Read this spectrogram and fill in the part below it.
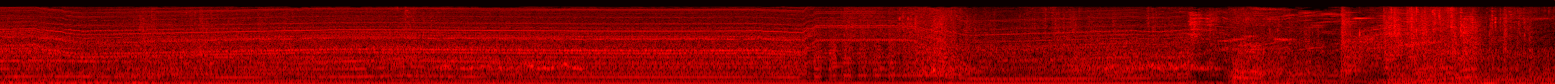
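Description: A powerful engine roars steadily and changes pitch.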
